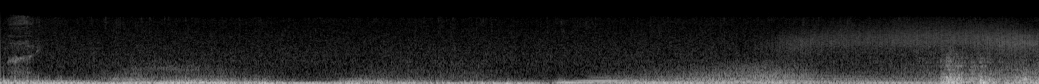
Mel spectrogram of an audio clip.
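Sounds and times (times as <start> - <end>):
steady rain hissing in a thunderstorm: 0.0 - 10.3
deep rolling thunder rumbling low: 0.4 - 10.3
sharper thunder crack: 9.4 - 10.3.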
